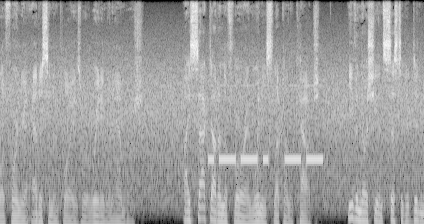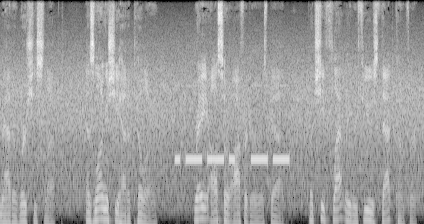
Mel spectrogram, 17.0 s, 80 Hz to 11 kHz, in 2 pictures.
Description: Morse code, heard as a keyed tone, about 11 wpm, 1020 Hz, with radio hiss and speech in English. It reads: PM PM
